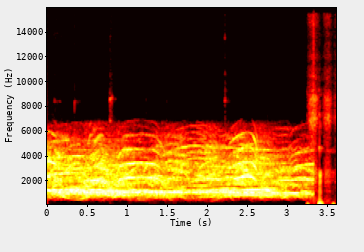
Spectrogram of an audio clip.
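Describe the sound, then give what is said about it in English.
A canned crowd cheering and whooping sound effect, played for a mock studio audience, holds at a steady level for about three seconds, then cuts off abruptly as a voice begins speaking. “Oh, there we go. The audience wasn't plugged in.”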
